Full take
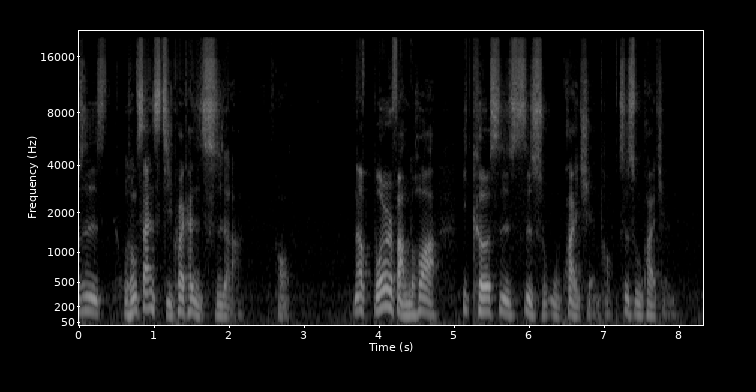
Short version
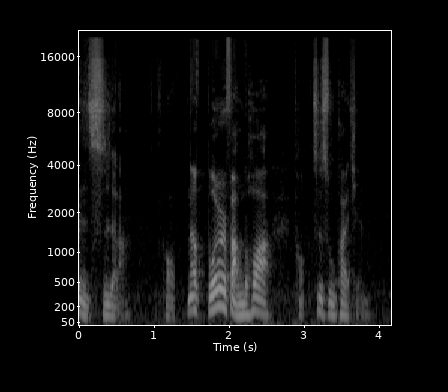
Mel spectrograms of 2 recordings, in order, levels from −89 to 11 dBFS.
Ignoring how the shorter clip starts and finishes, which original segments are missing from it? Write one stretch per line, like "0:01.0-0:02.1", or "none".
0:02.8-0:03.5
0:05.1-0:07.0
